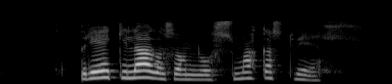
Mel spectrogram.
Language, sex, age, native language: Icelandic, male, 10, Icelandic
